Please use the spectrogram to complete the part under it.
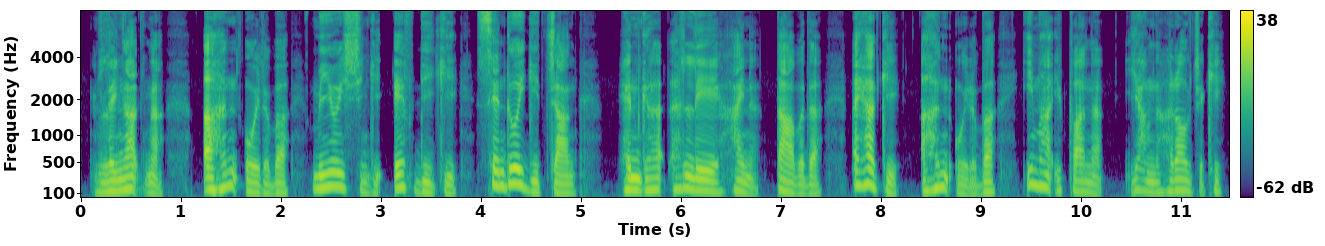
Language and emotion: Manipuri, happy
